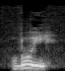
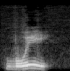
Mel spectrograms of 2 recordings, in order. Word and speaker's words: boé: Boé, boué, masculin. On prononce boué.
